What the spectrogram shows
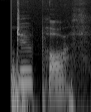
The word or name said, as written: Duporth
